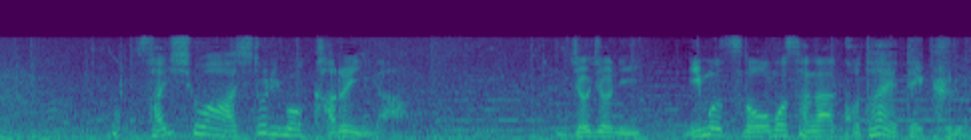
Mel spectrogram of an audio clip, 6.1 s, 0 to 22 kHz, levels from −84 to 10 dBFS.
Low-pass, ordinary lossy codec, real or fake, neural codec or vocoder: 7.2 kHz; none; real; none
